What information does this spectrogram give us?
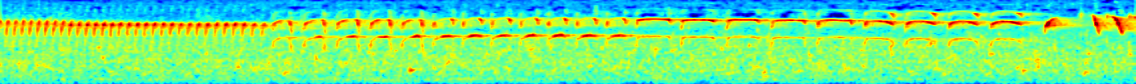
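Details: A canary (Serinus canaria) sings, opening with a fast, high buzzing trill, then rolling into quick repeated warbled notes and ending on a few sharp high chirps.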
